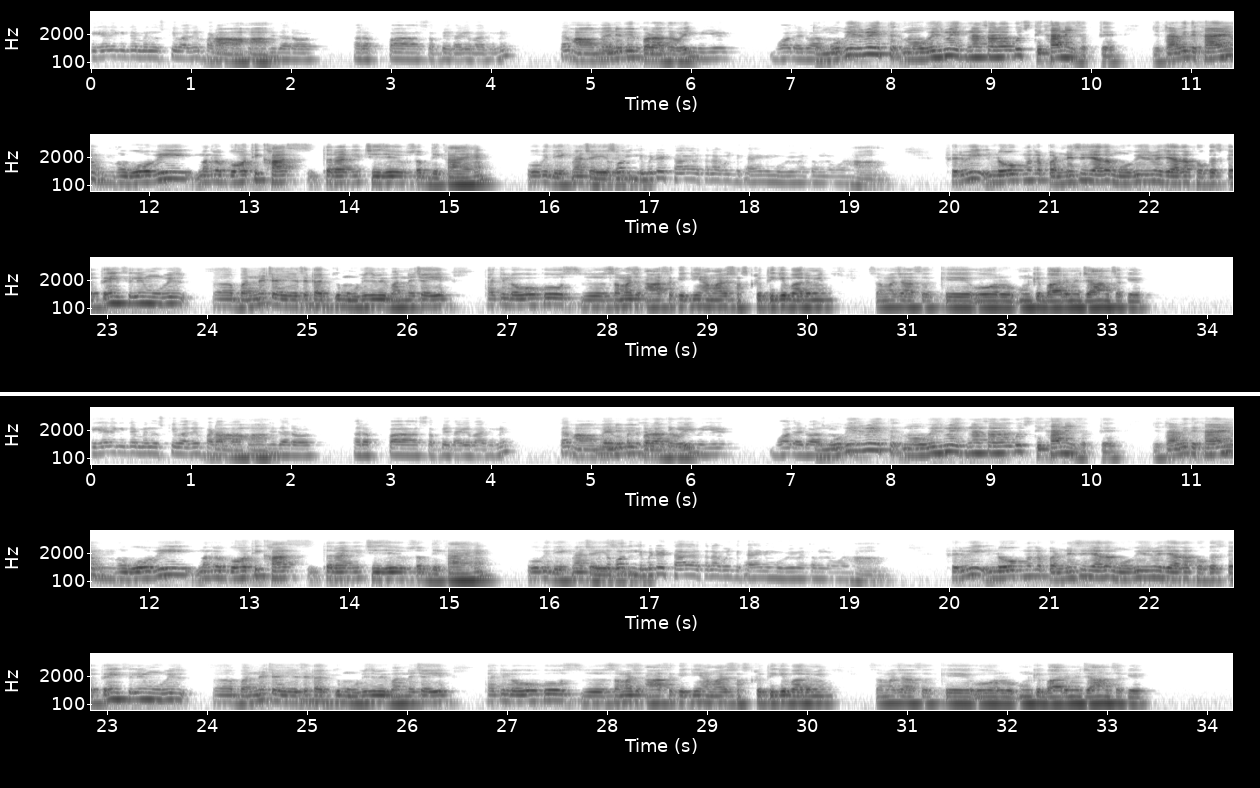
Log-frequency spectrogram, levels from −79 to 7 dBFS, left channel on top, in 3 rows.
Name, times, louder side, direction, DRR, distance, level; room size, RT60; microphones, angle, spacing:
voice 1, 0.0-2.2 2.6-4.2 4.7-6.4 6.8-7.7 11.2-11.7 16.5-19.1 24.9-25.5, right 2 dB, 65° right, 1.9 m, -36 dB
voice 2, 1.2-1.9 4.8-6.1 7.2-10.3 10.6-15.4 15.8-17.0 19.0-19.4 20.0-23.8 24.1-30.3 30.7-33.3, left 2 dB, 40° left, 0.8 m, -27 dB
6.0 x 5.0 x 6.5 m
head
